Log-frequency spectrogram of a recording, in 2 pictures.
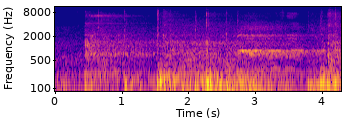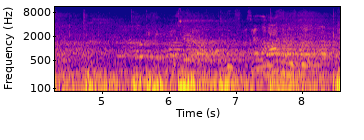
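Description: Basketballs bouncing on a hardwood gym floor: a series of irregular low thumps as several players dribble and shoot at once.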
